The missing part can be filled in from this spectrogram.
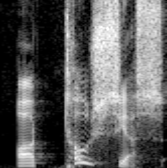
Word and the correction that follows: autoecious: Let's see. Otitius, actually.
